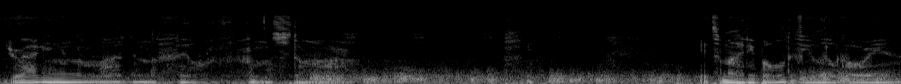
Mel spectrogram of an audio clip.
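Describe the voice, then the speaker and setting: A man playing a haughty, menacing, teasing vampire lord in an ASMR roleplay, with a theatrical drawl that often sinks toward a breathy whisper. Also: deep voice, steady tone, measured pace, heavy background noise, heavily acted. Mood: mocking disdain. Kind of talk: ASMR roleplay, scripted character acting.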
